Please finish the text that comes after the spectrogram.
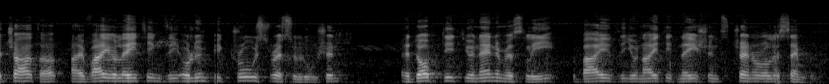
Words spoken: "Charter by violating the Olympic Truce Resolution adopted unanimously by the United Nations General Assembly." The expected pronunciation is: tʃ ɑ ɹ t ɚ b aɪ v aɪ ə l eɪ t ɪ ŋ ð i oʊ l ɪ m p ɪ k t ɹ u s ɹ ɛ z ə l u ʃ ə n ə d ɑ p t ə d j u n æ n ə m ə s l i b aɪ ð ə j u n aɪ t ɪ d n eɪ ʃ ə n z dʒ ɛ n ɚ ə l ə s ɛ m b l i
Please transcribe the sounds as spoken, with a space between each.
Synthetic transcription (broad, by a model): tʃ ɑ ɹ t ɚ b aɪ v aɪ ə l eɪ t ɪ ŋ ð i oʊ l ɪ m p ɪ k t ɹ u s ɹ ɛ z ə l u ʃ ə n ə d ɑ p t ə d j u n æ n ə m ə s l i b aɪ ð ə j u n aɪ t ɪ d n eɪ ʃ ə n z dʒ ɛ n ɚ ə l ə s ɛ m b l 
